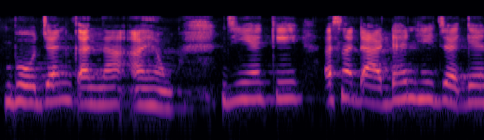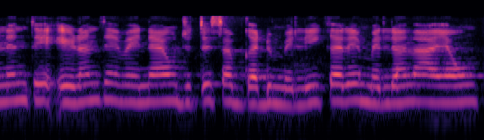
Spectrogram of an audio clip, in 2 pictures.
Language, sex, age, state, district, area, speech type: Sindhi, female, 18-30, Madhya Pradesh, Katni, rural, spontaneous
